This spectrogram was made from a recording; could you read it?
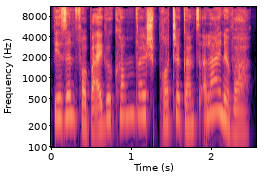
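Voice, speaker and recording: A gentle but brave young girl from a children's storybook, earnest and kind, voiced by a woman reader. Her voice is lifted and light. The recording is dry. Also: a little high, expressive, moderate pace, no room sound, voice pushed up. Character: warm, brave young girl caring for a baby.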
